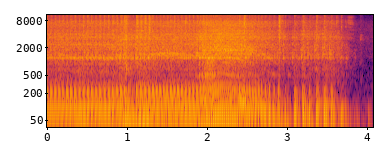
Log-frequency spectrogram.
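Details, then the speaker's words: 2021 Kawasaki KLX 300R, fuel-injected single, cold, after the no-start was fixed with a replacement ignition part: steady even beat before shutting off, a little rough from the cold, otherwise healthy. "maybe yeah it's probably just cold it's electronic fuel injected so it has no carb"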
